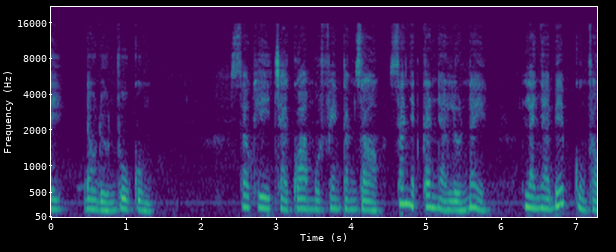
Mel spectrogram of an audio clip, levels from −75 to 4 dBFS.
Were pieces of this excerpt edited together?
yes; 1 cut; at 4.5 s

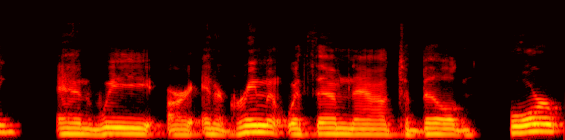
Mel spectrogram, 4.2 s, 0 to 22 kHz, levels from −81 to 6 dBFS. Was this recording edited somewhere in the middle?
no; 0 cuts

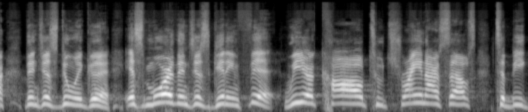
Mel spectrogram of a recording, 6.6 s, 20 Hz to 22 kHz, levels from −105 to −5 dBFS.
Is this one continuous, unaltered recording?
no; 1 cut; at 3.5 s

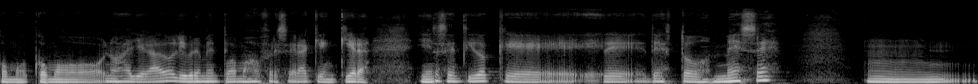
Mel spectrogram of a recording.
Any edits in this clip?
yes; 4 cuts; at 1.0 s, 2.3 s, 4.3 s, 6.0 s

